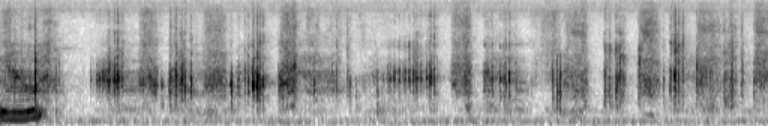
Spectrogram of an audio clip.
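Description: Scissors snip through fabric strips being cut for handmade flowers, in soft irregular cuts with light scraping, heard close beneath someone talking quietly.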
